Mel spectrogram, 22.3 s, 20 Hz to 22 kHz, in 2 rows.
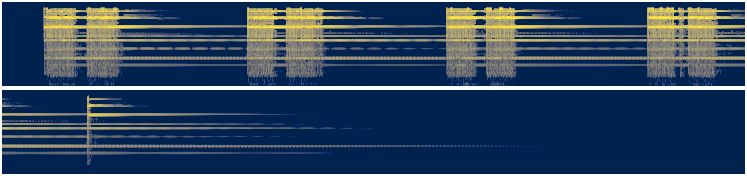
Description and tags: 3ft dry 4 rings
60s, 70s, 746, 80s, analogue, GPO, Landline, office, phone, post, retro, telephone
